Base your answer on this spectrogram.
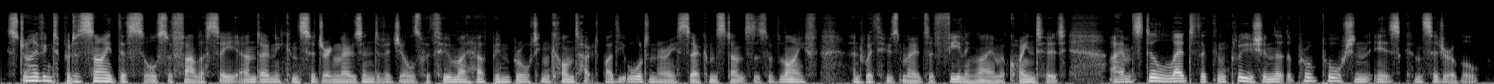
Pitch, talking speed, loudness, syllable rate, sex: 110 Hz, 195 wpm, -20 LUFS, 5.9 syllables/s, male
